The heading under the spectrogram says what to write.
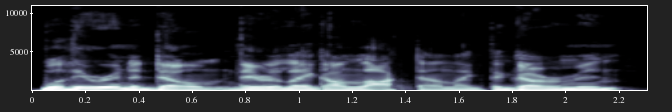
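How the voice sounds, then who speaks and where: A man's voice: on the low side, very fast, smooth, no echo, muffled recording. A man co-hosting a comedy podcast, teasing with dry humor and chiming in with short agreements. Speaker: podcast co-host. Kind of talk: casual podcast chat.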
